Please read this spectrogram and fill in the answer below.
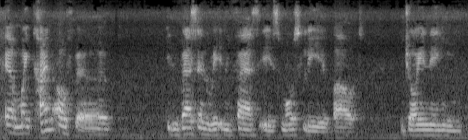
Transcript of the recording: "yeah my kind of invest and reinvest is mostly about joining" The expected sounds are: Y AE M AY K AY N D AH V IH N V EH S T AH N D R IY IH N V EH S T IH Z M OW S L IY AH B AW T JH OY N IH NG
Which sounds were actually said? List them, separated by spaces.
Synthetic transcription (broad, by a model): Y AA M AY K AY N D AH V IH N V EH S AH N R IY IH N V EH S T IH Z M OW S L IY AH B AW T JH OY N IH NG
